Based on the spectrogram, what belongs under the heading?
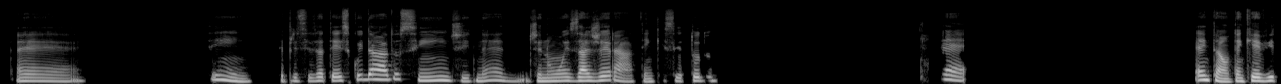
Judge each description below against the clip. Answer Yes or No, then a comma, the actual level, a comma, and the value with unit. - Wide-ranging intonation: No, average, 3.3 semitones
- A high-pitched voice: No, medium, 170 Hz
